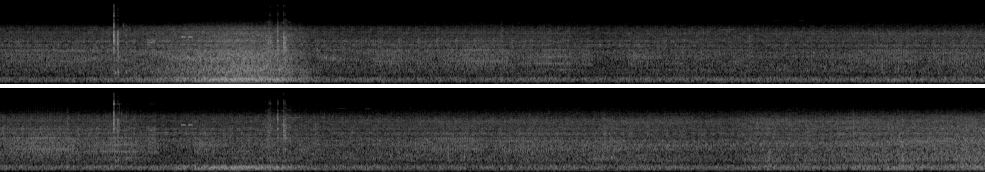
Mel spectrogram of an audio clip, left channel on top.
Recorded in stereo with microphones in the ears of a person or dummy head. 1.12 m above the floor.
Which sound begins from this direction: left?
A camera shutter, at 1.1 s.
